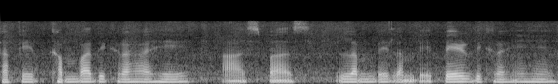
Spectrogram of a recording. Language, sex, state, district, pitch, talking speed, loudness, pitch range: Hindi, male, Maharashtra, Dhule, 125 Hz, 140 wpm, -17 LUFS, 120-130 Hz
